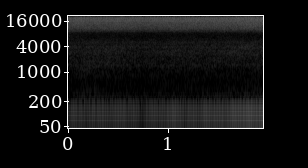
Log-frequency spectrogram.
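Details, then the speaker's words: Samsung dryer after replacing all four drum rollers, new wheels on and WD40 applied: smooth, steady low hum from the drum turning, quieter and stops right away, no squeal or thumping; normal drum rotation. "Okay, so I got both the new wheels on. You see how that still is quieter, but it stops right away."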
